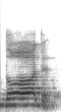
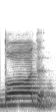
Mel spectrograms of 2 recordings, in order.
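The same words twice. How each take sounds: The two takes are said the same way.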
